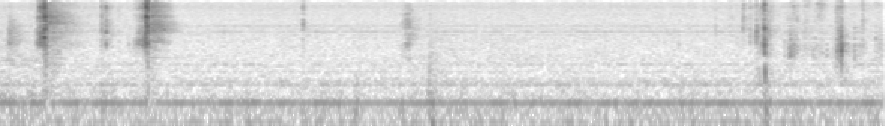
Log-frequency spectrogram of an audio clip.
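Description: A lighter clicks and flares.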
